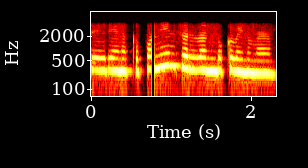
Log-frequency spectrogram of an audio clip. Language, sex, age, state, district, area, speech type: Tamil, female, 18-30, Tamil Nadu, Ariyalur, rural, conversation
